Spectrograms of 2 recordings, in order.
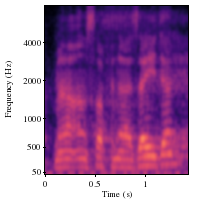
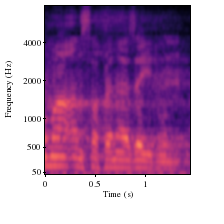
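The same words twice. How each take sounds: First: ما أنصفنا زيدا as "ansaf-na Zaydan", rising at the end; accusative Zayd. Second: ما أنصفنا زيد as "ansafa-na Zaydun"; nominative Zayd. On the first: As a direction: offer ما أنصفنا زيدا as a choice, "-an" on the last word. (ما أنصفنا زيدا بسكون الفاء ونصب زيد) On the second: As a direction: offer the other choice, ما أنصفنا زيد with "-un" on the last word. (ما أنصفنا زيد بفتح الفاء ورفع زيد) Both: Shown as a demonstration. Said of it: "أين تقول؟".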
